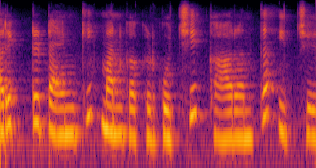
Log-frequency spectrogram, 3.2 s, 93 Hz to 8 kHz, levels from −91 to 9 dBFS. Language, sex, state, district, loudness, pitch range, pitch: Telugu, female, Andhra Pradesh, Srikakulam, -15 LUFS, 215-290 Hz, 230 Hz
